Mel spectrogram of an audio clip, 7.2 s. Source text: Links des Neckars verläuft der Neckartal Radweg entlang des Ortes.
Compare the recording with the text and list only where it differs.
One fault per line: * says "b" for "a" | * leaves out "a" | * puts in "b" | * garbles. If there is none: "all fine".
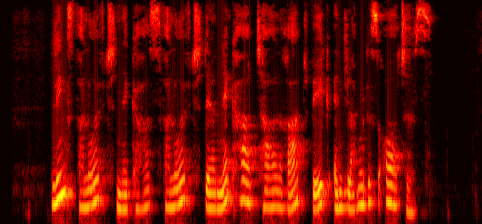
* says "verläuft" for "des"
